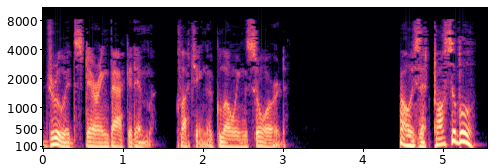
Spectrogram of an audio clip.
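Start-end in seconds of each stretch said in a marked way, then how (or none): 4.4-5.4 higher-pitched, indignant outburst; villain's voice erupting in shock; erupting in disbelief. A narrator's reading. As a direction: burst out, outraged and incredulous. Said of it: "he erupted".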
